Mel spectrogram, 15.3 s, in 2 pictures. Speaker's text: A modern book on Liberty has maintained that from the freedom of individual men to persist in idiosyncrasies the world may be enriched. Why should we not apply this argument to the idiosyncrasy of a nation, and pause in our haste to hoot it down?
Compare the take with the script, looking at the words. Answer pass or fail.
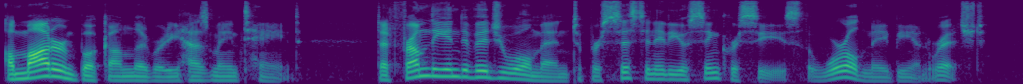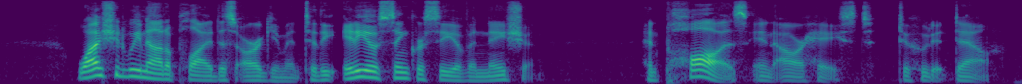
fail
